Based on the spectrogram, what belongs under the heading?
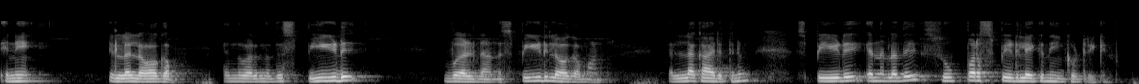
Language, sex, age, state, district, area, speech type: Malayalam, male, 45-60, Kerala, Kasaragod, rural, spontaneous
